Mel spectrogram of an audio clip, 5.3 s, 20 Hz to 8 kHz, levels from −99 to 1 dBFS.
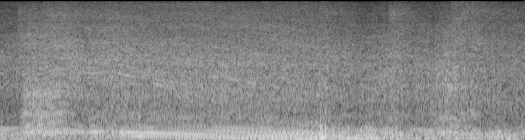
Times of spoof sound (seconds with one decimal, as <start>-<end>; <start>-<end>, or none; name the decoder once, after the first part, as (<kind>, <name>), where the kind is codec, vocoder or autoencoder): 3.2-5.3 (vocoder, Vocos)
